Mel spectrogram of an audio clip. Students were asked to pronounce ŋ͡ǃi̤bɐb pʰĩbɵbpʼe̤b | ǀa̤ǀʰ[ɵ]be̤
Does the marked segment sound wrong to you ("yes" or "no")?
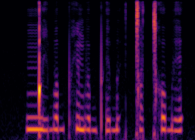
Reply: yes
